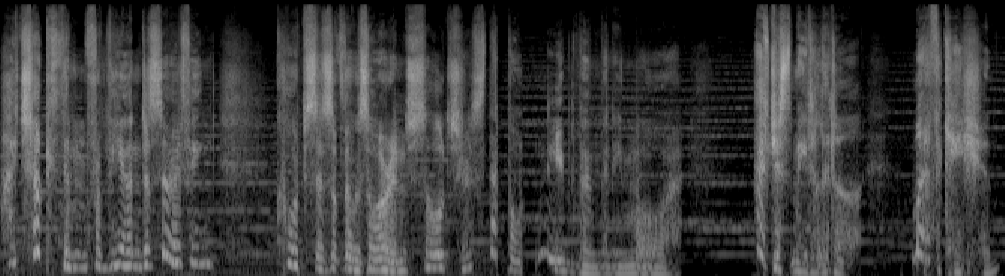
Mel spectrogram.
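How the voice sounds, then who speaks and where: A man playing a mad, zealous villain, a servant of a moon goddess, preaching in a grandiose, drawn-out way in a fantasy audio roleplay. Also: a little high, huge pitch swings, faint music behind. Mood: mocking calm.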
